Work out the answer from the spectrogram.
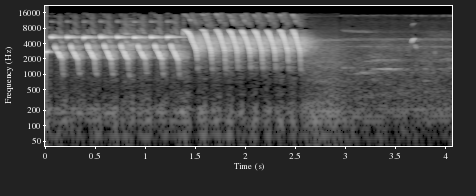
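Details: Belgian canary singing to warm up a canary: a rhythmic run of doubled chirping notes, then a faster series of sharp downslurred whistles that stops abruptly, followed by near quiet.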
